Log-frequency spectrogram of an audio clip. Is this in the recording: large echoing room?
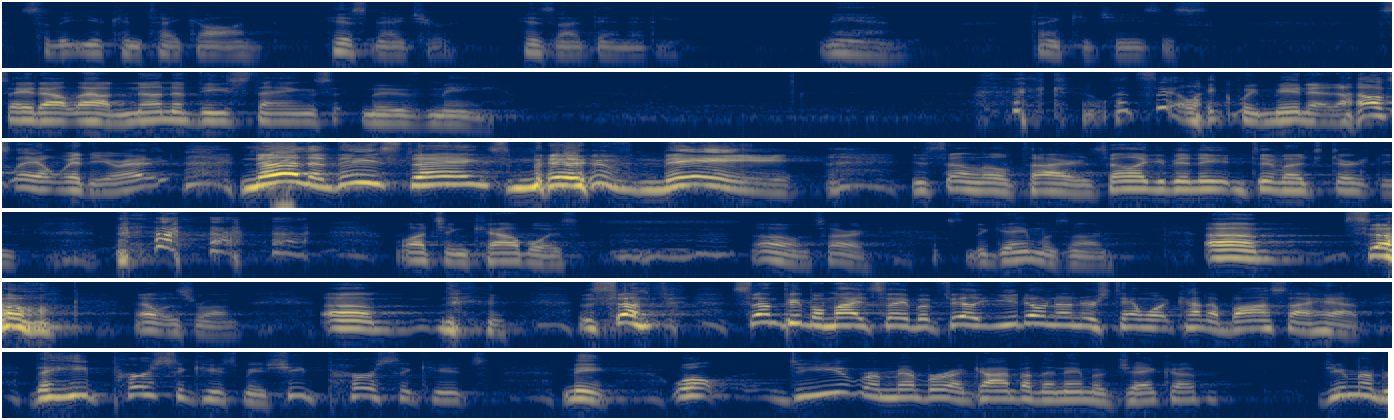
yes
